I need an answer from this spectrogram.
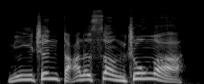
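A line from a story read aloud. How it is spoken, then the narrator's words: Distant cursing. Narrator (Chinese): 远远的传来叫骂声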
